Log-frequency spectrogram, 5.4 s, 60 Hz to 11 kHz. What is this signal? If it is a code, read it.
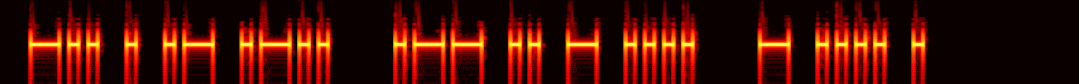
Morse code, heard as a keyed tone, about 25 wpm, 700 Hz. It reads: DEAL WITH THE
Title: Sets of 5 Words Encore2 25wpm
